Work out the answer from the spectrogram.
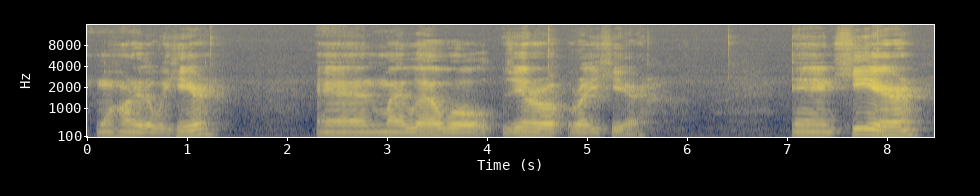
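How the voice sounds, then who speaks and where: Slow, gravelly man explaining charts. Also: medium pitch. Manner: explanatory, often checks with "right?". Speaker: host, market analyst. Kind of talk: unscripted chart tutorial commentary. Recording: roomy, echoing room sound.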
